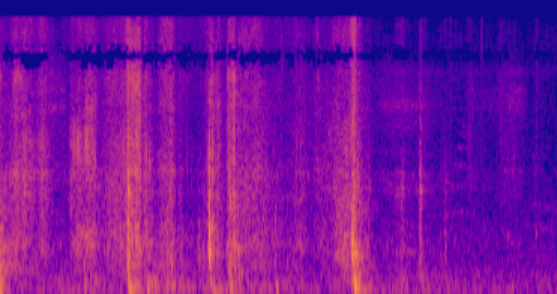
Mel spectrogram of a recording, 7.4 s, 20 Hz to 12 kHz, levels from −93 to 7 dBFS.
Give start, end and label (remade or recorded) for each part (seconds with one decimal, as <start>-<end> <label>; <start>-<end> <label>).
0.0-7.4 recorded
